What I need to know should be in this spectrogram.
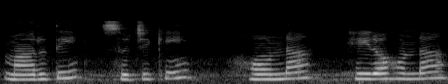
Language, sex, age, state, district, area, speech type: Telugu, female, 18-30, Andhra Pradesh, Kurnool, urban, spontaneous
